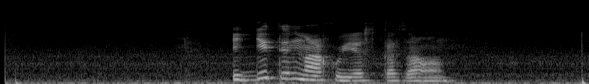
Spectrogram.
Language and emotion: Russian, neutral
